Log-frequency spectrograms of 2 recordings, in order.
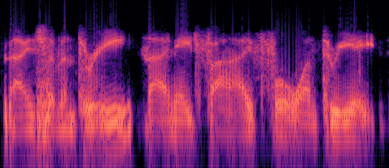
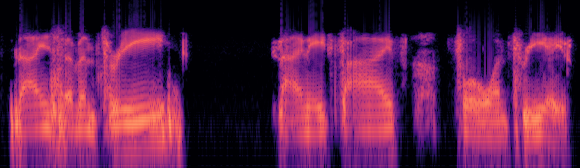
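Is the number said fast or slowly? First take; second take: fast; slowly. First: The number is said quickly. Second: The number is said more slowly.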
